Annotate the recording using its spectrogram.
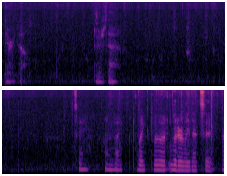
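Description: A satin ribbon rustles softly as hands fold it.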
